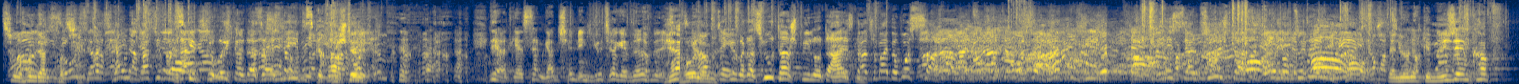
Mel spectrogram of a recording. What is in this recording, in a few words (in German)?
Reporter; Scott; Winning Time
